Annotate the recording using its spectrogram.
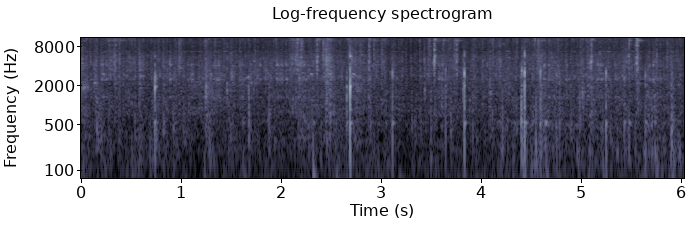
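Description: A four-seat pedal cart rolling over a paved path, giving irregular light clicks and knocks.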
